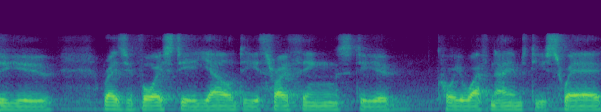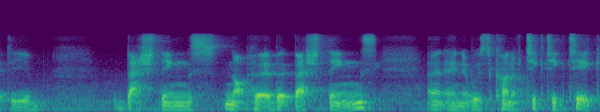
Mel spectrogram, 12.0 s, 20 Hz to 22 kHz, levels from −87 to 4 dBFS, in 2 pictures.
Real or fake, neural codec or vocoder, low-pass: fake; codec, 16 kHz in and 24 kHz out, 1 kbps, XY-Tokenizer; 7.2 kHz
